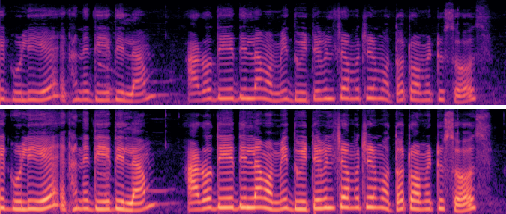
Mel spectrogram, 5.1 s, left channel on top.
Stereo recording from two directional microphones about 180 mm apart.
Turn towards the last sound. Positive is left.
turn(degrees=-30)  # may be behind; listen again after turning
